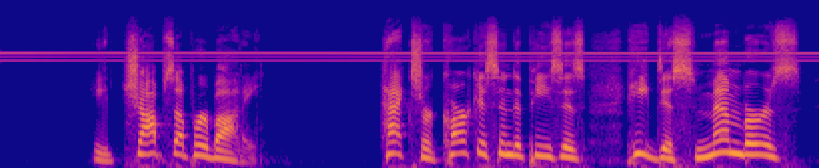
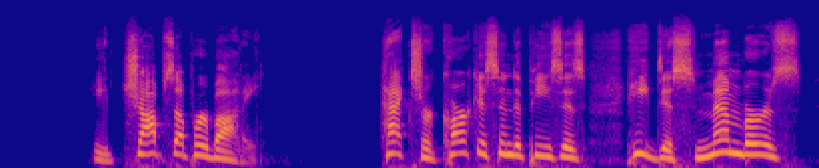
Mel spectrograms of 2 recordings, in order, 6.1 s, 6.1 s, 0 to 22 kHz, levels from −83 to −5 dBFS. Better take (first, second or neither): second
